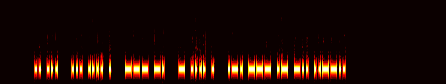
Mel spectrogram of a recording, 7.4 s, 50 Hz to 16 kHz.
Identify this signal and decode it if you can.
Morse code, heard as a keyed tone, about 36 wpm, 700 Hz. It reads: IS SHE ON THE ROAD?
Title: Sentences from Top 1000 Words - Review Part 2 - 35wpm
